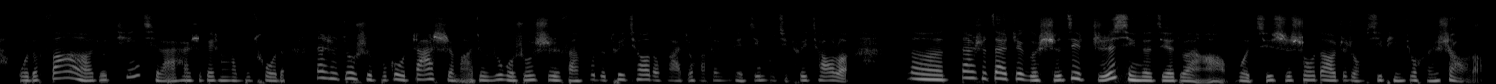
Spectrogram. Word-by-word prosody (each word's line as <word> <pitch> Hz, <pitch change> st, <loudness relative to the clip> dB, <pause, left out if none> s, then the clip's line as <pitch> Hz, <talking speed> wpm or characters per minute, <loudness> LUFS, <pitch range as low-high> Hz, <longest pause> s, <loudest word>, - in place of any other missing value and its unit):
我 185 Hz, 0 st, -3 dB
的 185 Hz, +1 st, -2 dB
方 275 Hz, +8 st, -2 dB
案 270 Hz, -6 st, +1 dB
啊， 175 Hz, 0 st, +2 dB
就 195 Hz, +3 st, -6 dB
听 340 Hz, -, -8 dB
起 185 Hz, -, -4 dB
来 165 Hz, +1 st, -3 dB
还 180 Hz, +2 st, -2 dB
是 180 Hz, -, +2 dB
非 185 Hz, 0 st, -2 dB
常 175 Hz, -1 st, -5 dB
不 175 Hz, +1 st, -13 dB
错 170 Hz, 0 st, -4 dB
的。 155 Hz, -, -9 dB, 0.3 s
但 305 Hz, -1 st, -1 dB
是 270 Hz, -2 st, -1 dB
就 270 Hz, +3 st, -1 dB
是 220 Hz, -3 st, -2 dB
不 190 Hz, -1 st, -12 dB
够 210 Hz, +2 st, 0 dB
扎 230 Hz, +5 st, -1 dB
实 185 Hz, -6 st, +3 dB
嘛， -, -, -7 dB
就 190 Hz, -1 st, -3 dB
如 210 Hz, +5 st, -3 dB
果 195 Hz, -, 0 dB
说 200 Hz, +4 st, -1 dB
是 200 Hz, -2 st, +1 dB
反 165 Hz, -2 st, -3 dB
复 220 Hz, -, -15 dB
的 190 Hz, -3 st, -8 dB
推 225 Hz, +5 st, -3 dB
敲 225 Hz, +2 st, -1 dB
的 185 Hz, -, -5 dB
话， -, -, -10 dB
就 180 Hz, +2 st, -9 dB
好 165 Hz, -2 st, -17 dB
像 180 Hz, +3 st, -14 dB
有 175 Hz, -, -21 dB
点 175 Hz, -3 st, -7 dB
经 190 Hz, +3 st, -7 dB
不 185 Hz, -, -19 dB
起 170 Hz, -, -10 dB
推 190 Hz, -, -5 dB
敲 185 Hz, 0 st, -3 dB
了。 -, -, +1 dB, 0.6 s
那 240 Hz, -5 st, +5 dB, 0.2 s
但 305 Hz, -1 st, +1 dB
是 275 Hz, -2 st, -2 dB
在 275 Hz, +1 st, +4 dB
这 250 Hz, +1 st, +1 dB
个 190 Hz, -3 st, +2 dB
实 195 Hz, +1 st, +7 dB
际 265 Hz, +6 st, +3 dB
执 210 Hz, +5 st, +4 dB
行 210 Hz, -, +7 dB
的 180 Hz, -1 st, +5 dB
阶 175 Hz, 0 st, +2 dB
段 165 Hz, -3 st, -1 dB
啊， 145 Hz, 0 st, -4 dB
我 165 Hz, -3 st, -1 dB
其 185 Hz, +7 st, -3 dB
实 185 Hz, -1 st, +3 dB
收 200 Hz, +1 st, +4 dB
到 195 Hz, -3 st, +1 dB
这 190 Hz, -, -9 dB
种 165 Hz, -4 st, -7 dB
批 190 Hz, -, -5 dB
评 170 Hz, -2 st, -3 dB
就 185 Hz, +2 st, -3 dB
很 165 Hz, -2 st, -2 dB
少 185 Hz, -1 st, -1 dB
了。 -, -, -13 dB
190 Hz, 300 characters per minute, -42 LUFS, 175-225 Hz, 0.6 s, 实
